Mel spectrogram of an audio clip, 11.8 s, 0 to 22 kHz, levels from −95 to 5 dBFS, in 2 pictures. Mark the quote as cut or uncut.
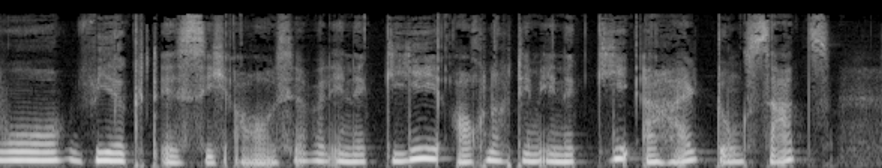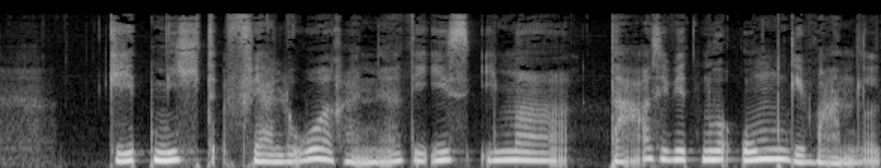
uncut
